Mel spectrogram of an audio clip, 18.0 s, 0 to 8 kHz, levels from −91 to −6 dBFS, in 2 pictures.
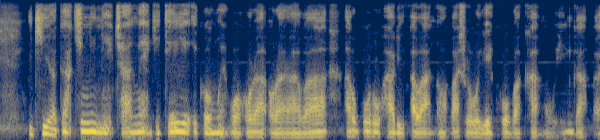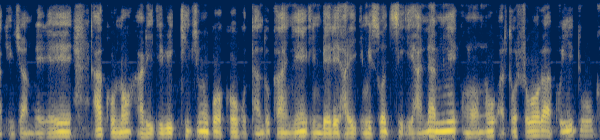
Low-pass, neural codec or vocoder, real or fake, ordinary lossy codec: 7.2 kHz; codec, 16 kHz, 2 kbps, FunCodec, trained on LibriTTS, 25 frames a second; fake; Opus, 32 kbps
